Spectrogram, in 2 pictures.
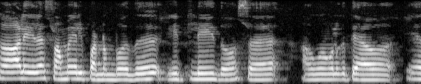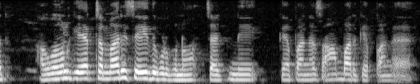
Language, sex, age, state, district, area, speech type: Tamil, female, 45-60, Tamil Nadu, Viluppuram, rural, spontaneous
